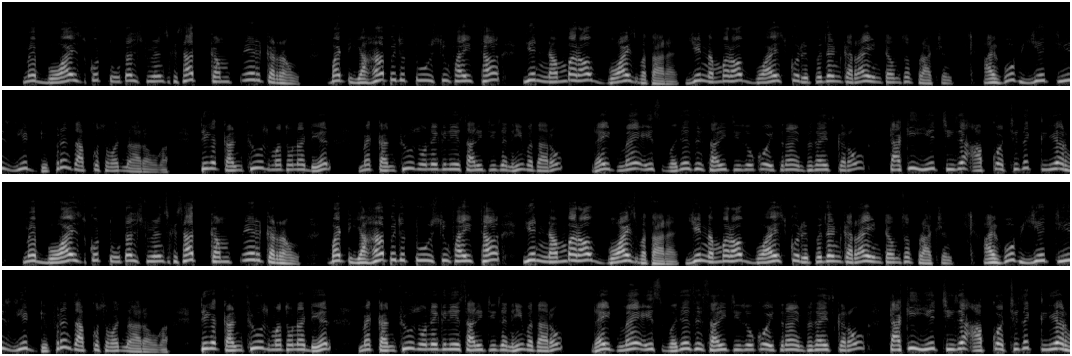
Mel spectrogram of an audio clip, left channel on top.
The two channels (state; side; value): quieter; left; 5.0 dB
